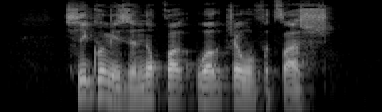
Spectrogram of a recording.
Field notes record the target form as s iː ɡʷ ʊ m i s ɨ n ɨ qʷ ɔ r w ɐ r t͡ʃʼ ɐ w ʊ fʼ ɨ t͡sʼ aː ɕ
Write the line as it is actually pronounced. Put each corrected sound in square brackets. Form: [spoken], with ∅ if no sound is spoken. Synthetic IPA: s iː ɡʷ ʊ m i [z] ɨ n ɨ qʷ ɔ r w ɐ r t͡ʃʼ ɐ w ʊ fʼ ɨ t͡sʼ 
